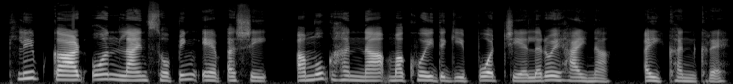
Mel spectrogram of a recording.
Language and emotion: Manipuri, neutral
